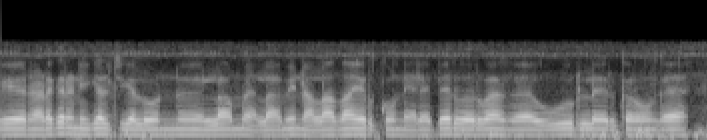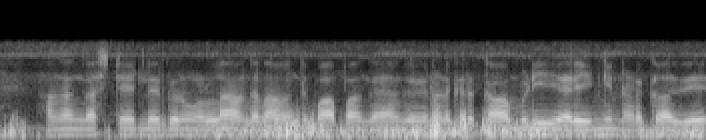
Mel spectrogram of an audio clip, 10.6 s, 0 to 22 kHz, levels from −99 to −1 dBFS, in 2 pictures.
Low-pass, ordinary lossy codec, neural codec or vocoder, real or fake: 7.2 kHz; Opus, 32 kbps; none; real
